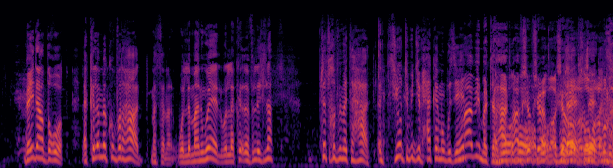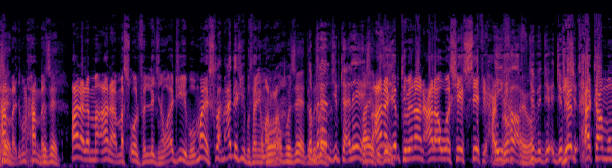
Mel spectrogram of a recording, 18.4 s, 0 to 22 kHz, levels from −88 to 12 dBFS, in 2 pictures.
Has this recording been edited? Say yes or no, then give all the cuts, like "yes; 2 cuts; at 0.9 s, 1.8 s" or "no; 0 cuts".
yes; 1 cut; at 8.7 s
